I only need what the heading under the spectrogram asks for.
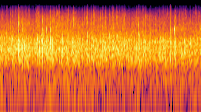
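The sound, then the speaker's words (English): A church audience applauds to welcome viewers joining online, with dense, steady clapping from a large crowd that holds an even level throughout. “Let's put our hands together and welcome everybody that's joining us.”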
